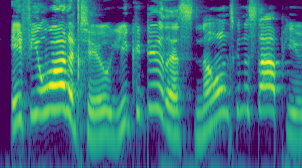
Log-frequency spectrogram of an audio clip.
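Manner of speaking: high, loud and gleeful; giddy, delighted hype; excited disbelief. Real, not acted. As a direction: sell the absurd overpowered build with glee. Hyping the paratrooper spam.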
